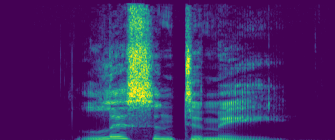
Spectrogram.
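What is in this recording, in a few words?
listen to me, English, male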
